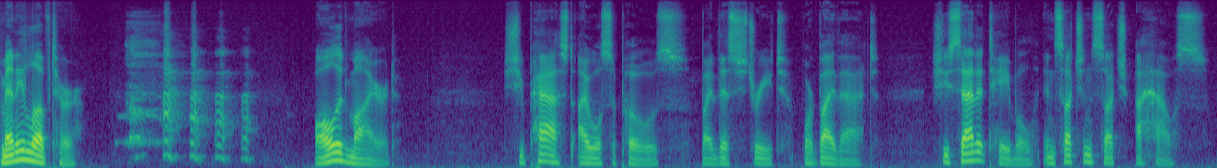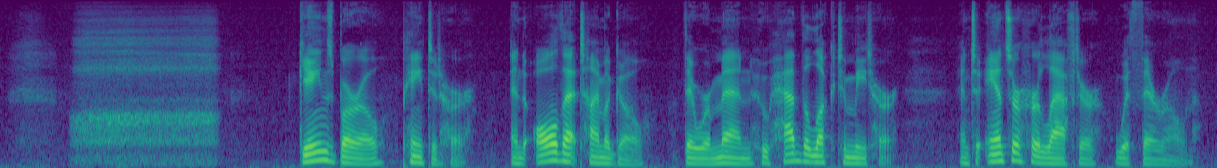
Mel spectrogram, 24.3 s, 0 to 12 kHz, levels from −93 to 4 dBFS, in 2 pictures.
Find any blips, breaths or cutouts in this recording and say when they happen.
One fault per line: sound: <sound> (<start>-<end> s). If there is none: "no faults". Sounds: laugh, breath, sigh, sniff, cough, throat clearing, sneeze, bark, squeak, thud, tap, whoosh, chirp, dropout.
sound: laugh (1.1-2.7 s)
sound: breath (12.9-14.4 s)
